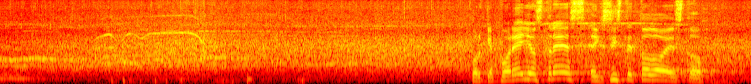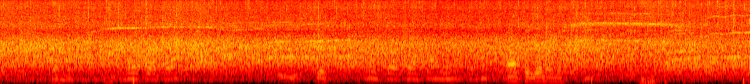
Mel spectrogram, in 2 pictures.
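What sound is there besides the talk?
audience applause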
